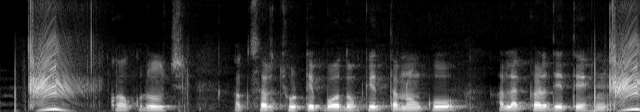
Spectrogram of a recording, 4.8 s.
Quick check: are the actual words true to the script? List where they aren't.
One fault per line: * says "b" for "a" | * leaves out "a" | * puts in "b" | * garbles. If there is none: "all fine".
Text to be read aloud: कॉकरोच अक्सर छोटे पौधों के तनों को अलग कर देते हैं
all fine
